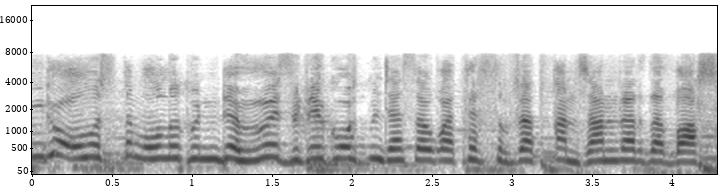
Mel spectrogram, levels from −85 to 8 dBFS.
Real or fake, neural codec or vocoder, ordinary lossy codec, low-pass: fake; codec, 16 kHz, 1 kbps, X-Codec, HuBERT features, trained on balanced general audio; none; none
